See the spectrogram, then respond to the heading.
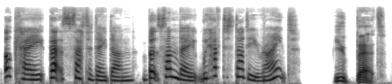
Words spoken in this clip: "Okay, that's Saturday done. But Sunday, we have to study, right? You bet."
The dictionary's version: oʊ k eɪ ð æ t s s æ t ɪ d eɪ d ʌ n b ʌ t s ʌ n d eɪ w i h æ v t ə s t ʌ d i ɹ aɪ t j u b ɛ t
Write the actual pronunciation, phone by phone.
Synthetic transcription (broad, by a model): oʊ k eɪ ð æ t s s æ t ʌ d eɪ d ʌ n b ʌ t s ʌ n d eɪ w i h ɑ f t ə s t ʌ d i ɹ aɪ t j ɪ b ɛ t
